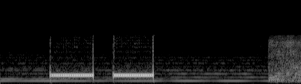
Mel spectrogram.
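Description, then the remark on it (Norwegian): Two steady electronic telephone ring tones sound in succession over a faint line hum as a call is placed to a Garmin GPS device expert, followed by a burst of hissy noise as the call seems to connect. No one speaks. “Vi ikke eksperter på GPS-enheter, så vi ringer noen som det.”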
